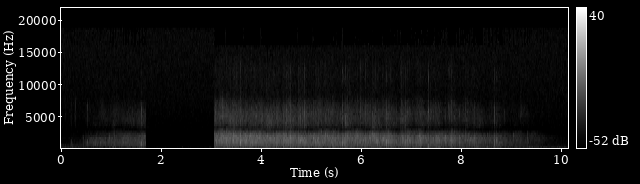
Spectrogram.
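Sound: audience applause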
